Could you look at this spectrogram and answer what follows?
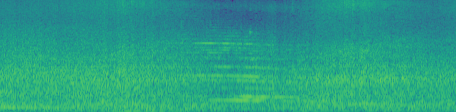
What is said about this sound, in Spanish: los carros pasaban y, y le pitaban.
